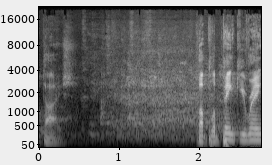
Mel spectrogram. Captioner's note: audience laughing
